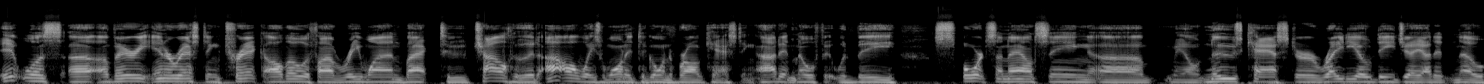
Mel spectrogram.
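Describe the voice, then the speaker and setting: A man speaks with a Southern US accent at a medium pitch. His pace is fairly slow, with ordinary pitch variation. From Middle Tennessee, US South. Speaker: voice actor. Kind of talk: podcast interview. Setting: remote recording call.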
